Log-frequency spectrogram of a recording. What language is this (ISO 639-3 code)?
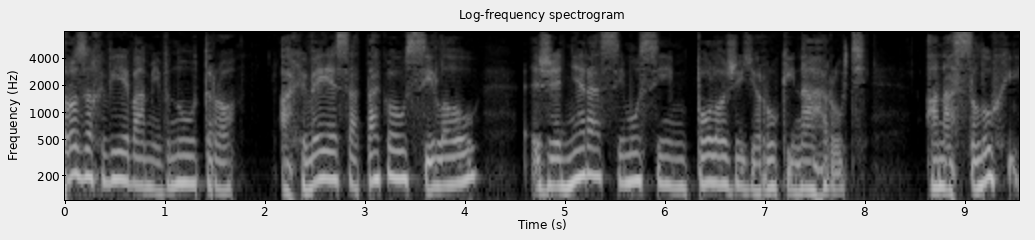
slk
